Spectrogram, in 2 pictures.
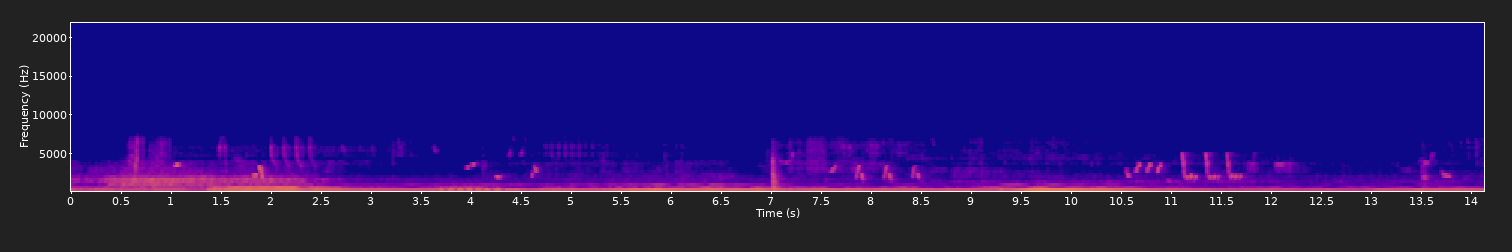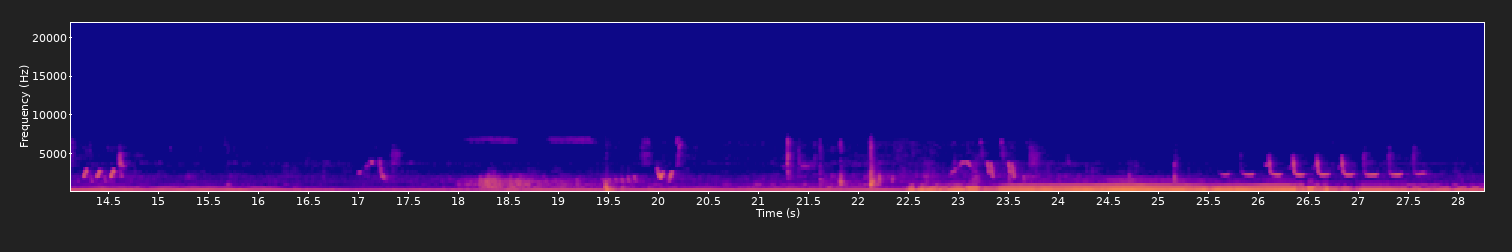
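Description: Slow raga-style music over a steady low drone, with birdsong chirping throughout. Near the end a sustained melody note slides up, holds for a few seconds, then slides down.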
